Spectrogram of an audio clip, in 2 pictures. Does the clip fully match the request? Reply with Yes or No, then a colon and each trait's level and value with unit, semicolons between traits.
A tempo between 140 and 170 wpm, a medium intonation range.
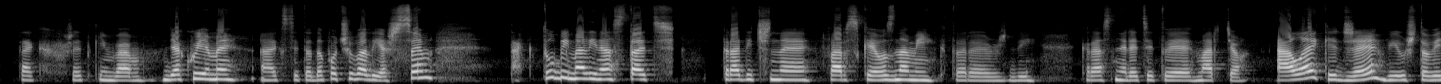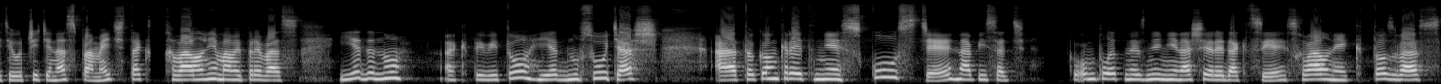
No: average, 115 wpm; average, 3.5 semitones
